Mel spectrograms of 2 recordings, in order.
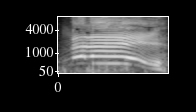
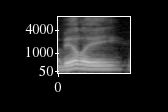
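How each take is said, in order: First: The name is shouted loudly. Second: The name is said softly and hesitantly.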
